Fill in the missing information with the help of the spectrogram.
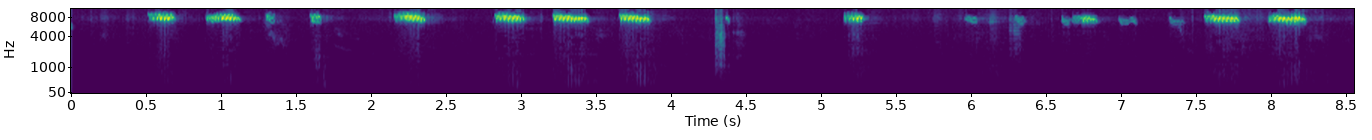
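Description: Sooty chat nestlings beg with very high, thin squeaks. The calls come in short bursts, about two a second, with uneven pauses. One brief scratchy sweep is heard midway.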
